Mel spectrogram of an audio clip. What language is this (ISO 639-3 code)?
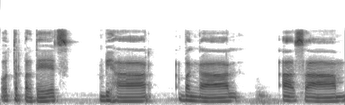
urd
